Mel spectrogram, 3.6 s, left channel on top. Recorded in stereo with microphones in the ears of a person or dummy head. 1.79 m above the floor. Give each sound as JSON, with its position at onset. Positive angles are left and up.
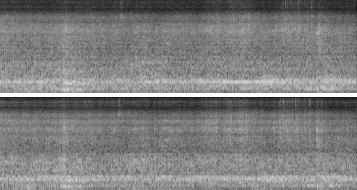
{"t": 0.0, "sound": "a machine running", "side_deg": -65, "distance_m": 9.5}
